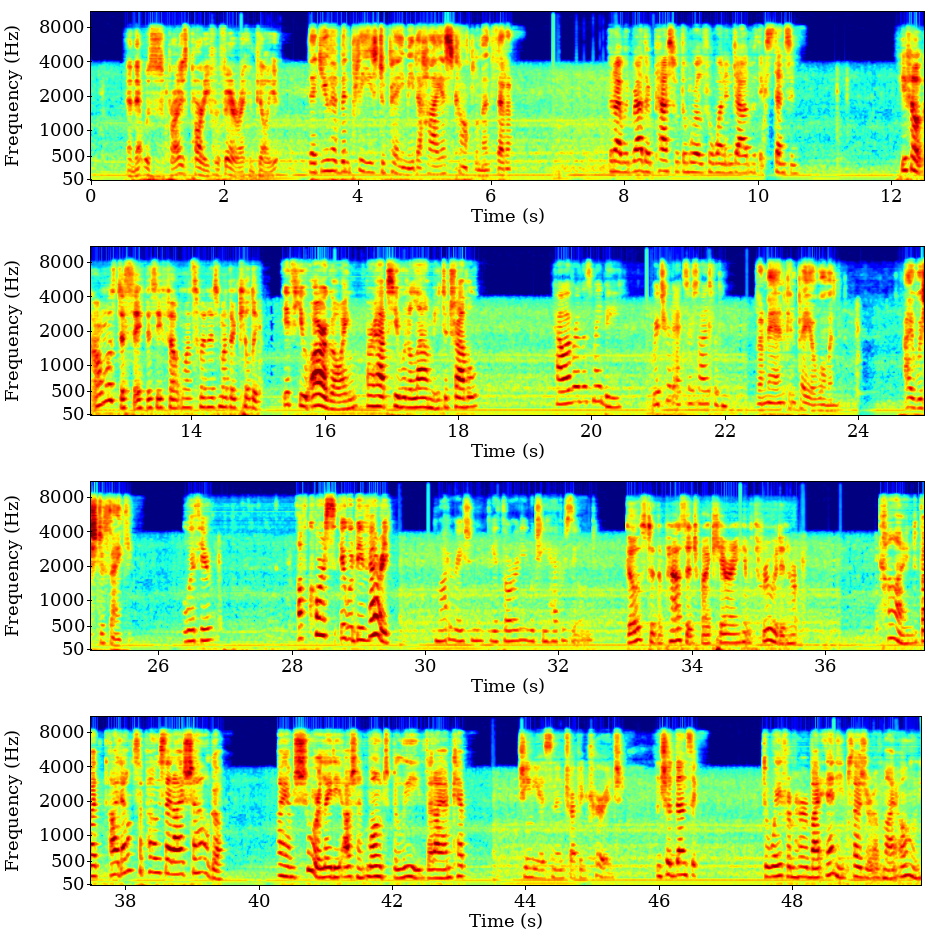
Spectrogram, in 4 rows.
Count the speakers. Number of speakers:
6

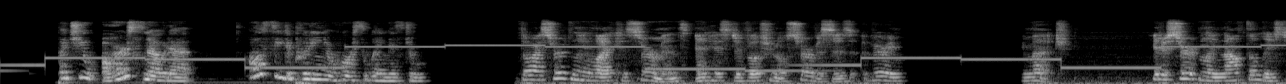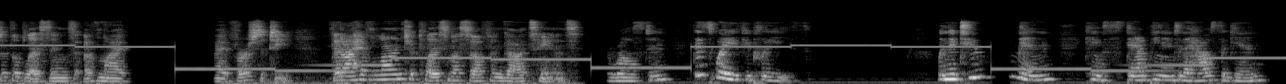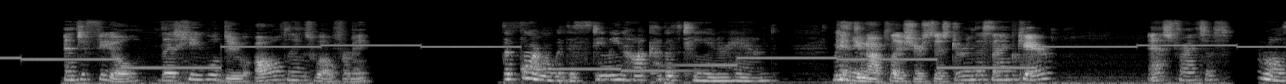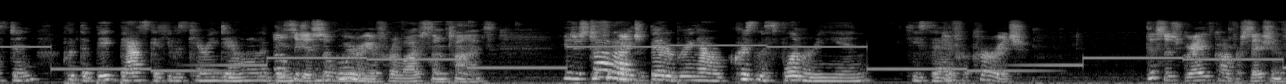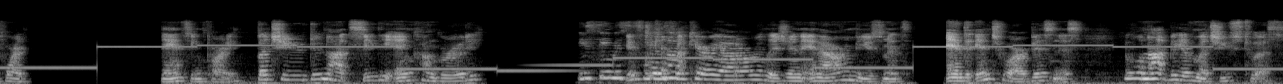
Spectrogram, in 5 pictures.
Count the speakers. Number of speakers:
2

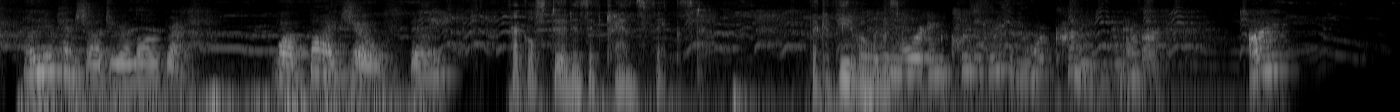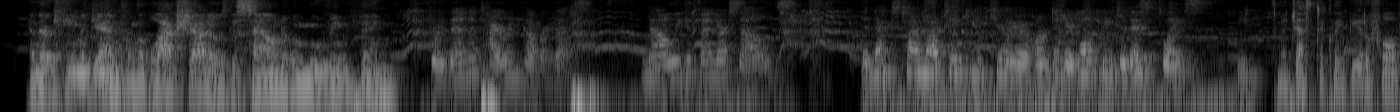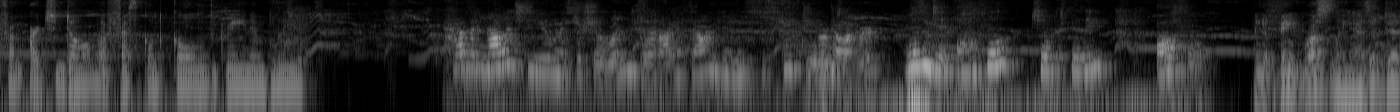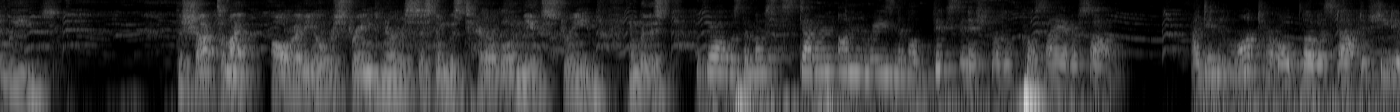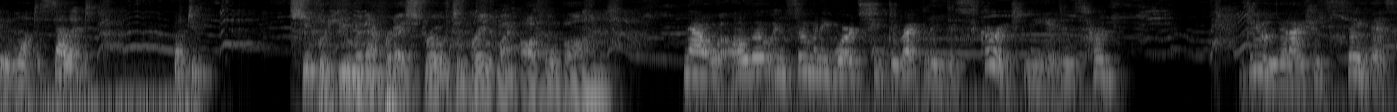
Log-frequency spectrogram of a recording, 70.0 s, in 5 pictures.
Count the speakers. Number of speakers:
5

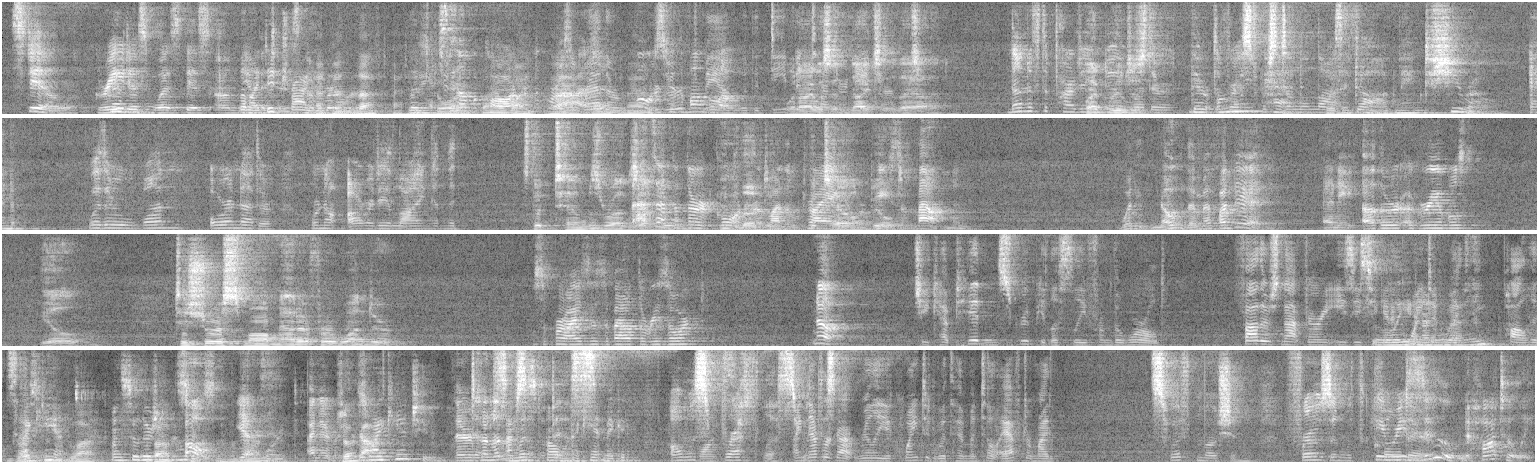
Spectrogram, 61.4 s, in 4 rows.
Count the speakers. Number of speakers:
8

